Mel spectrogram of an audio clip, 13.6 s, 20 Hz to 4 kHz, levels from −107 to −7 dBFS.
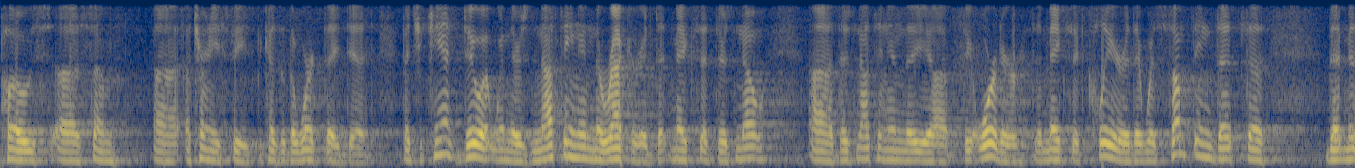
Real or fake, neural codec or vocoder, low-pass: fake; vocoder, 44.1 kHz, 128 mel bands every 256 samples, BigVGAN v2; 3.6 kHz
